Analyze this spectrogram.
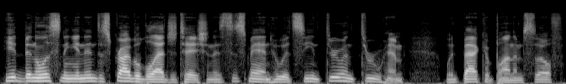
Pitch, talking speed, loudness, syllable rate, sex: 125 Hz, 220 wpm, -18 LUFS, 6.2 syllables/s, male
